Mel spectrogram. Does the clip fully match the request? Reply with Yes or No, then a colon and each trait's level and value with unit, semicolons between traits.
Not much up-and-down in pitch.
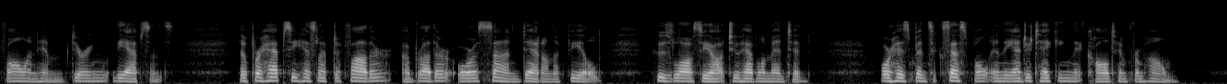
Yes: narrow, 1.9 semitones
